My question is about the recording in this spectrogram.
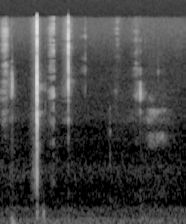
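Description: Several faint, short clicks in near quiet, the loudest about half a second in.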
